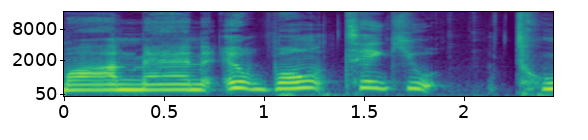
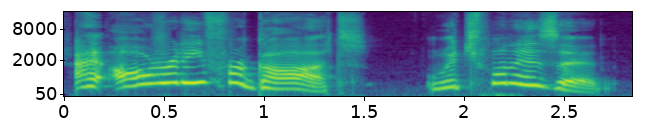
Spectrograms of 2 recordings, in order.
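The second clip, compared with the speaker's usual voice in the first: high-pitched, dismayed outburst; exasperated at self; 6 semitones higher than usual. Real, not acted. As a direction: wail that it slipped your mind. Forgot pronunciation just looked up.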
